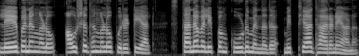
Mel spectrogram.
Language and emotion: Malayalam, neutral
